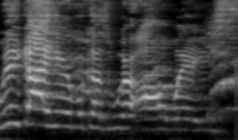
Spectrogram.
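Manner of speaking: shouting. Explaining how the conversation got to this point: yelling. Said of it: "sorry for yelling".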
